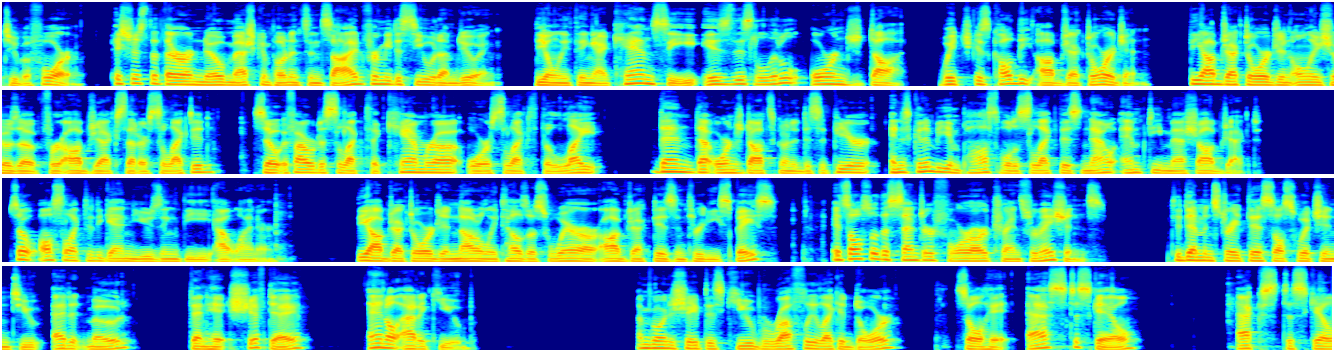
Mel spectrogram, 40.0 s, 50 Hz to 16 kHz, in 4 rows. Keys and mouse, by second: 11.7 shift+middle drag, 12.6 click, 13.9 click, 16.3 click, 16.8 click, 17.2 click, 17.5 click, 18.3 click, 18.7 click, 19.2 click, 21.9 click, 25.8-27.3 middle drag, 29.8-30.8 drag, 31.7 shift+a, 35.8 shift+middle click, 36.5 middle click, 37.6 s.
